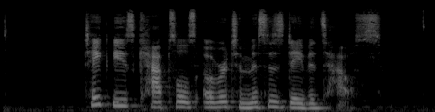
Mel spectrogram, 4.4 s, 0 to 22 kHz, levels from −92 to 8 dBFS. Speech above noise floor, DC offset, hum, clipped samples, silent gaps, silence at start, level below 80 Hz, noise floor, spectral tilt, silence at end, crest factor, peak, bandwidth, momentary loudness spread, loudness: 37 dB; under 0.1%; none; under 0.1%; none; 0.85 s; -84 dBFS; -85 dBFS; -3 dB/octave; 0.55 s; 20 dB; -28 dBFS; 16 kHz; 7 LU; -47 LUFS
